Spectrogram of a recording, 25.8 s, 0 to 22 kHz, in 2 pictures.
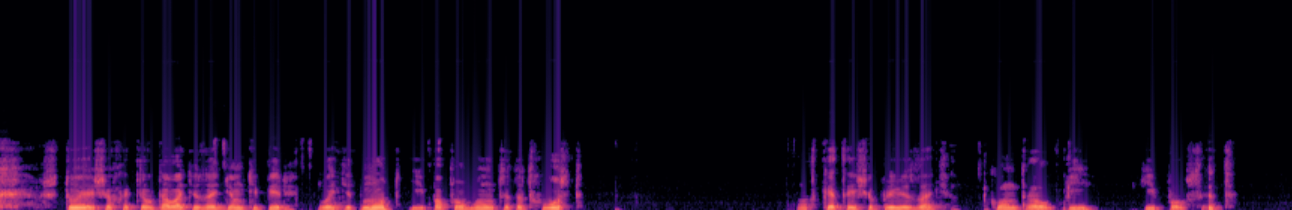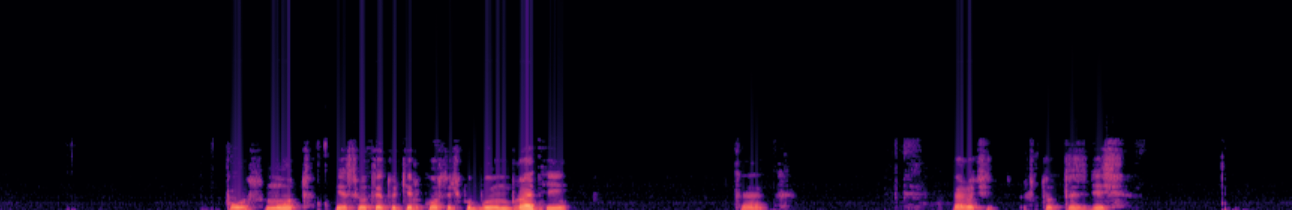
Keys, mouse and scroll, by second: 2.3 click, 6.2 click, 8.0 shift+click, 10.7 ctrl+p, 13.8 click, 16.3 click, 18.5 g, 23.4 click, 25.3 g.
